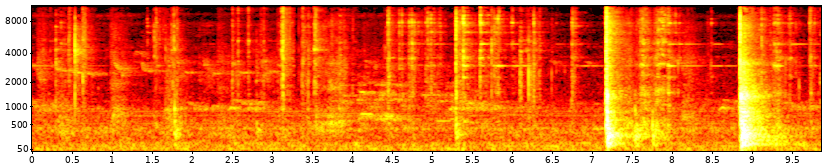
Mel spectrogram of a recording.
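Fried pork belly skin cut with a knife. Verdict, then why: Crispy. A knife cuts through fish-sauce fried pork belly, its crispy skin giving a series of light, bright crackles and clicks. Two much louder, sharp crunches near the end stand out. The crackling skin shows it is very crispy, with juicy meat inside.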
